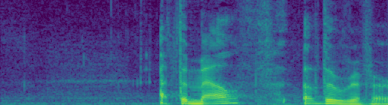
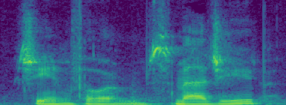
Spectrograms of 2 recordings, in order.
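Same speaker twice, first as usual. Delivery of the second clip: ordinary delivery, nothing marked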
